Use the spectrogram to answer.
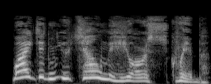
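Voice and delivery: put-on a teen hauling his cousin, panting a little; a hint of a winded boy; Harry. Harry voiced in story.

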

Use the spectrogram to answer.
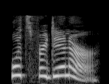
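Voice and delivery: put-on high eager girl; kid voice. A narrator's reading. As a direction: ask like a hungry kid. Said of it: "Lindy asked".

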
